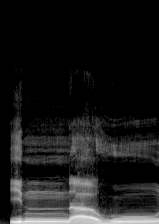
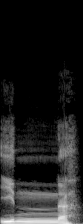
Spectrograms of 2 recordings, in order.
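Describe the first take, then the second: First: The word ends with a long drawn-out u vowel. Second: The word ends on a bare h without vowel. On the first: The reader continues without stopping. "kalau misalkan kita wasolkan ... baru berlaku tanda panjangnya hu" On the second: The reader stops at this word. "Kita berhenti di huruf H, maka ini kita baca innah. Huruf hanya dimatikan"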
